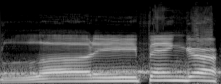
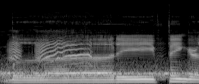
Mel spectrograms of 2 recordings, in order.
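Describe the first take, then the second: First: It is said much louder. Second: It is said more quietly.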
